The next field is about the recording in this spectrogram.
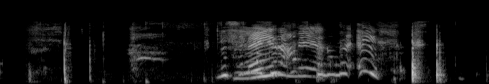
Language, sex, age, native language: Icelandic, female, 10, Icelandic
